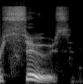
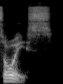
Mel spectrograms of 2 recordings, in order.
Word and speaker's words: Seuss: remember it now um so Dr Seuss that's not actually how you pronounce his name he actually wrote a poem about how to pronounce his name and it's actually pronounced soyce uh fun fact that's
